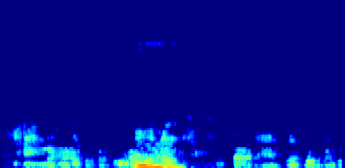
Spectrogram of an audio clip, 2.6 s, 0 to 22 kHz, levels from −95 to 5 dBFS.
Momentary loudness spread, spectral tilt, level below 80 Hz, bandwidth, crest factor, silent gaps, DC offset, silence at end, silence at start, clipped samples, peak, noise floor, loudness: 23 LU; -9 dB/octave; -86 dBFS; 5.2 kHz; 20 dB; none; under 0.1%; 0.25 s; 0.2 s; under 0.1%; -14 dBFS; -52 dBFS; -29 LUFS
